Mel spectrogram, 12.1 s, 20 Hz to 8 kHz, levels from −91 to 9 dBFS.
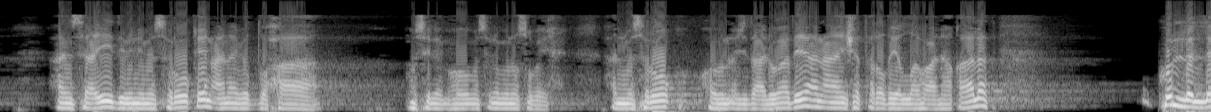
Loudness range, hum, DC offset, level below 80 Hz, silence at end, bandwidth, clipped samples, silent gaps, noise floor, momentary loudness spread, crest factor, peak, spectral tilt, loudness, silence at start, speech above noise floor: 4 LU; none; under 0.1%; -40 dBFS; 0 s; 6.2 kHz; 2%; none; -50 dBFS; 10 LU; 10 dB; 0 dBFS; -9.5 dB/octave; -10 LUFS; 0.55 s; 41 dB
